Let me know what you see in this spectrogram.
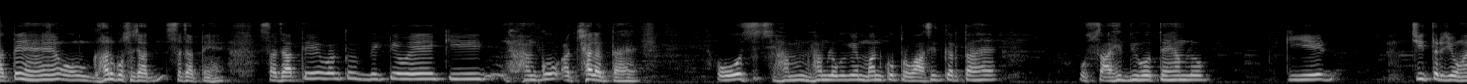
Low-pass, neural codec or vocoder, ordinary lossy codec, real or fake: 7.2 kHz; none; none; real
